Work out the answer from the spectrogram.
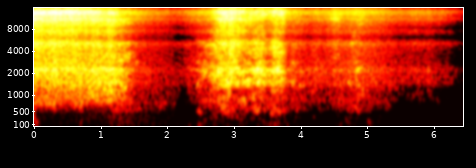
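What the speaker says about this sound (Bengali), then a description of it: "অল্প অল্প জল দিয়ে মশলাটাকে একটু কষে নেব" Spice paste with salt and turmeric frying in a pan with a little water, for a potol chingri curry, gives a steady sizzling hiss that swells briefly midway, then settles into a softer sputter.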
